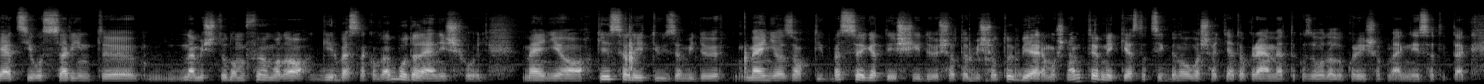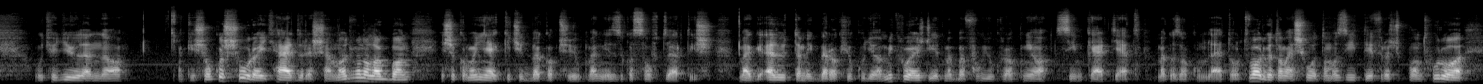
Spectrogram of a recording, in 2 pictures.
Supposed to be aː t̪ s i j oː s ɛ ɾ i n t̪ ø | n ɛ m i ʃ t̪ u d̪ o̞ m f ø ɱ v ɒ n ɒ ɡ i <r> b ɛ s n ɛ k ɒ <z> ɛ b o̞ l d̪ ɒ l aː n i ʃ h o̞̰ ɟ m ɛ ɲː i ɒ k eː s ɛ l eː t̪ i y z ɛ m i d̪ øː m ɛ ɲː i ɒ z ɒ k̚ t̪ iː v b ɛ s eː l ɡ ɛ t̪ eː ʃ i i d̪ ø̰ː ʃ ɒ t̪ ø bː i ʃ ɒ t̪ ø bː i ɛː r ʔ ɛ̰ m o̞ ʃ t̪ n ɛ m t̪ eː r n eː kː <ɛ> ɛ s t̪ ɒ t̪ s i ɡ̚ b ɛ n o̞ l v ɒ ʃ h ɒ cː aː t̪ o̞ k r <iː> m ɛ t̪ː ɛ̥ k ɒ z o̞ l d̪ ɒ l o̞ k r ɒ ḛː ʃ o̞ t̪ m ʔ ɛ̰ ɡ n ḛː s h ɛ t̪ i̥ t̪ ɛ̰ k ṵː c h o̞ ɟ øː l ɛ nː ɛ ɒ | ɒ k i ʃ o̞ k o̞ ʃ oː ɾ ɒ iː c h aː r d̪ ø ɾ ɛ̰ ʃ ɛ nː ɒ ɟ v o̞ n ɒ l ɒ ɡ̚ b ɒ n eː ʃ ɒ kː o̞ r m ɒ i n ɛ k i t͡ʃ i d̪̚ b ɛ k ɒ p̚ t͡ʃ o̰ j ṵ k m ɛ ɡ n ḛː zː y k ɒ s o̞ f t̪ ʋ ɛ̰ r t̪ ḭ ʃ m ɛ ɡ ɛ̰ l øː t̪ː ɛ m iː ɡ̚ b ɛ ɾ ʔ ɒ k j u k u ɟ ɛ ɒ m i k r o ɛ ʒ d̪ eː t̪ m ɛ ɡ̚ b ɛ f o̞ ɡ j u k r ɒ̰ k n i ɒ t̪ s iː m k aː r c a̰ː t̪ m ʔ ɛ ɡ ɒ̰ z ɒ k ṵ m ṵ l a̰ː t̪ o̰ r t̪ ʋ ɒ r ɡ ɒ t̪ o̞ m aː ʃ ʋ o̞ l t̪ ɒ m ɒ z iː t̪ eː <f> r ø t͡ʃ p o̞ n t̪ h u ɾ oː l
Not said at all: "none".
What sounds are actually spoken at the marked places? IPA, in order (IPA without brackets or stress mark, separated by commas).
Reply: r, v, i, aː, f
